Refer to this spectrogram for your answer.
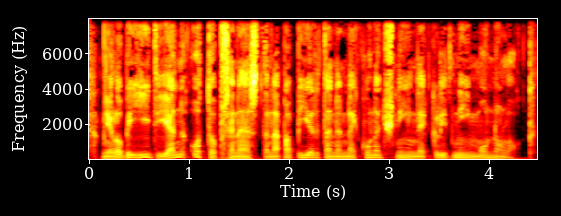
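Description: With an unremarkable speaking voice, a man uses lively intonation at moderate speed. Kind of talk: audiobook reading, literary narration. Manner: measured, even storyteller pacing, dark and brooding mood.

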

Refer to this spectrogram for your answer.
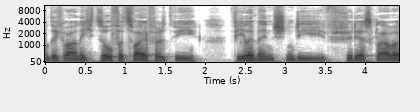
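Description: A man with a Czech accent and a very deep, low pitch, flat monotone delivery at a moderate pace, on a very clean recording with a silent background. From Czechoslovakia (Prague). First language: Czech (speaking German). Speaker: journalist and publisher. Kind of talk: panel discussion. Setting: stage with audience.

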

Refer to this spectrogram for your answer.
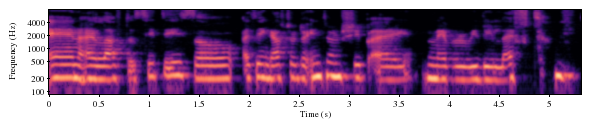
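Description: With a Slovak accent, the speaker talks at a moderate pace in a monotone, flat intonation and sounds somewhat breathy. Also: woman. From Slovakia. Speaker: curator and graphic designer. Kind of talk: interview.

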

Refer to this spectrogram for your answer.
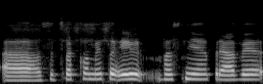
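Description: Against a quiet background, a woman's intonation stays fairly even. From Czech Silesia, Hradec nad Moravicí. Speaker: photographer. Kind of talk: casual interview.

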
